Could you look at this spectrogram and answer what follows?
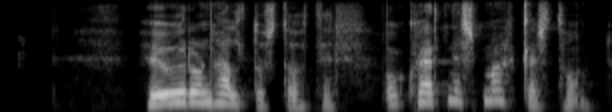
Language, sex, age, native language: Icelandic, female, 40-49, Icelandic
